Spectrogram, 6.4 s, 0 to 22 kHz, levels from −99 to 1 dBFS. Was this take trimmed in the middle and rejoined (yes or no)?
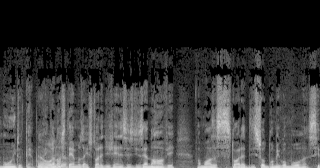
no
